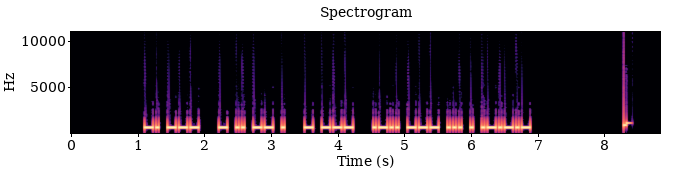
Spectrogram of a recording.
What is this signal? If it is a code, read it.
Morse code, heard as a keyed tone, about 28 wpm, 700 Hz. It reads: NO TIME TO LOSE.
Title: Sentences from Top 1100 Words 28wpm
